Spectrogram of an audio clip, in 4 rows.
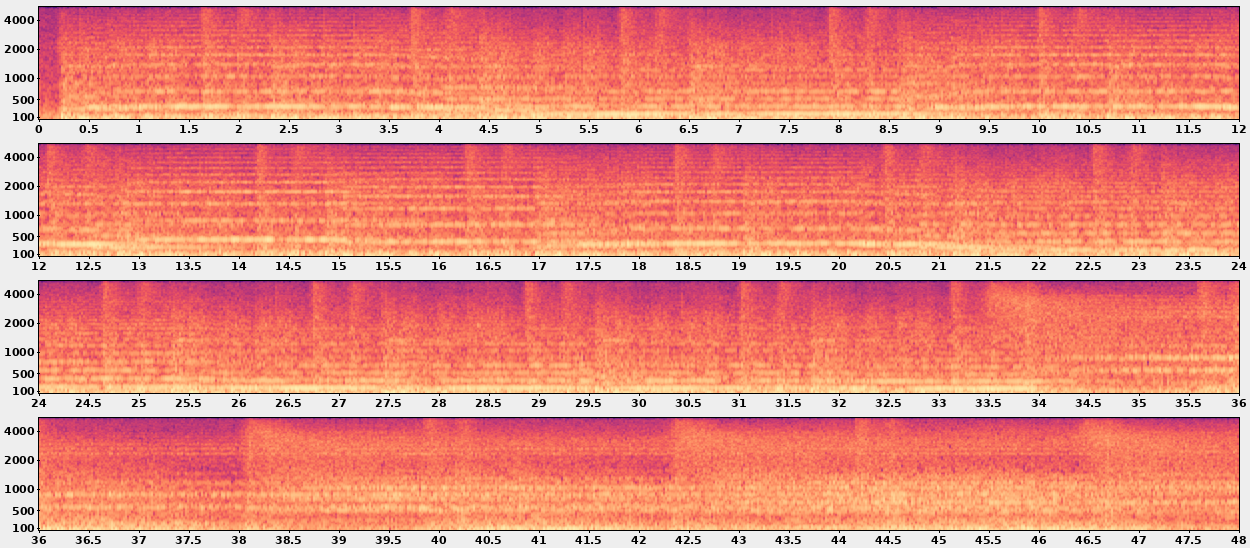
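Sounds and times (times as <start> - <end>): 
end song: 0.1 - 48.0.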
